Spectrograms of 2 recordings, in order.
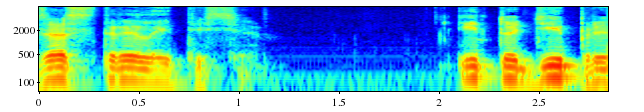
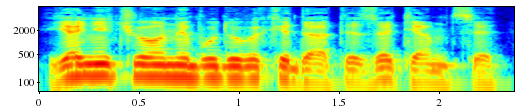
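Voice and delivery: ordinary delivery

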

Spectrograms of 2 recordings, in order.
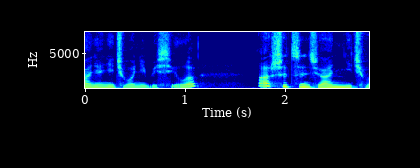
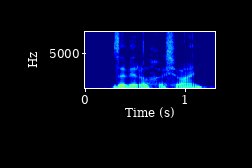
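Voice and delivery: plain reading voice

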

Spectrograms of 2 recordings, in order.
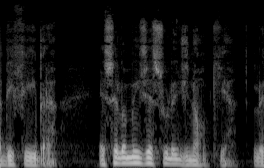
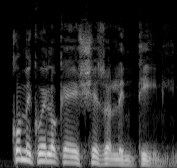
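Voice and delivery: raised, louder, animated voice; high, insistent chatter; talkative traveller, pressing his point; 5 semitones higher, 5 dB louder than usual. Acted. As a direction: press the point eagerly on a stranger.

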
